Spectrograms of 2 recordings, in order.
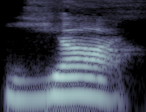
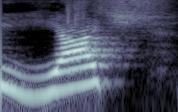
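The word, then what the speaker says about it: yacht: जिसकी correct pronunciation होती है यट। यट। इसे हम याच नहीं पढ़ेंगे।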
